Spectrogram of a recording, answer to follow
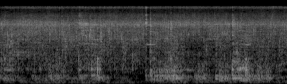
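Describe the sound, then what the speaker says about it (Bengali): Eggs seasoned with a pinch of salt and turmeric sizzle lightly in oil in a pan for an egg curry, a steady close frying hiss with occasional soft stirring scrapes. "এবার ডিমগুলো হালকা ভেজে তুলে নেব।"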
